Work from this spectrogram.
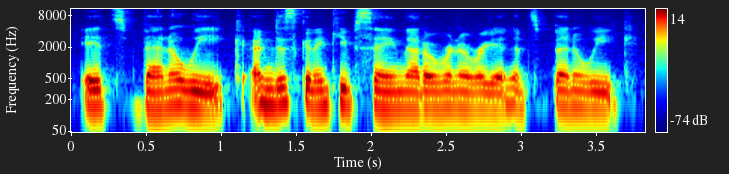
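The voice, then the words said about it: Slightly raspy, husky voice. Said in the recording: “I have a little bit of a raspy voice? It's a little bedroom voice”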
